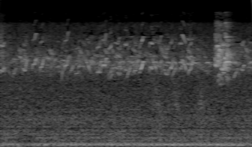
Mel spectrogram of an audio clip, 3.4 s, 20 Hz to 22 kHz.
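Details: Newly hatched Legbar, Silver Wyandotte, Sussex and GSG Wyandotte chicks, 28 June 2023, giving a busy stream of high, quick falling peeps from several birds, a sharper call near the end, over steady low humming.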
